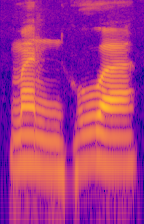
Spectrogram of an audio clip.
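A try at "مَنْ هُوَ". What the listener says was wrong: Man huwa. Jangan sampai terputus. Man huwa.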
